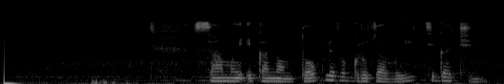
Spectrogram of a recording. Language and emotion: Russian, neutral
